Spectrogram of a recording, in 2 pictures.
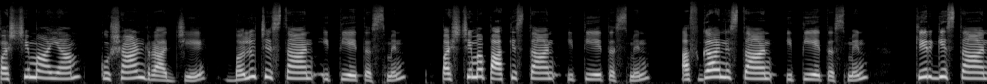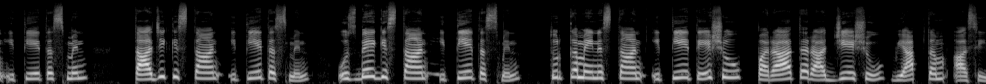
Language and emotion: Sanskrit, neutral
